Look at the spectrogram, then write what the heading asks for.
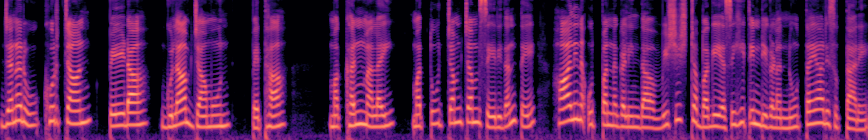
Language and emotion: Kannada, neutral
